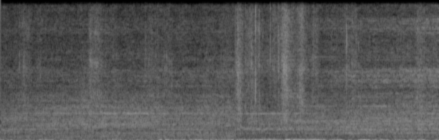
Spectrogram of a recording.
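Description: Large four-wheel-drive John Deere tractor's diesel engine idling, heard outdoors as a steady deep rumble that grows louder from about halfway through.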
